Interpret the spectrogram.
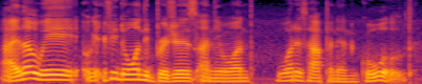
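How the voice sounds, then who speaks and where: A man's voice: mid-range voice, brisk. A man with a Trinidadian accent giving live commentary on a card game, talking to the players and cheering at big plays. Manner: animated, talks to the players, shouts when excited.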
